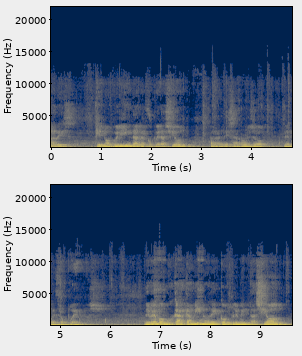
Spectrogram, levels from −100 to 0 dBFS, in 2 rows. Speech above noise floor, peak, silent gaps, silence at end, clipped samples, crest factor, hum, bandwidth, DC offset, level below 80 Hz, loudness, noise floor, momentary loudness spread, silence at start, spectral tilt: 20 dB; -8 dBFS; none; 0 s; under 0.1%; 12 dB; none; 10 kHz; under 0.1%; -48 dBFS; -20 LUFS; -39 dBFS; 20 LU; 0 s; -9 dB/octave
